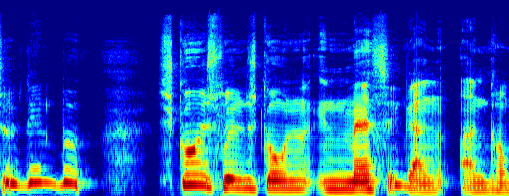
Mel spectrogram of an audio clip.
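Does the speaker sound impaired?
Yes: cerebral palsy; wheelchair user.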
